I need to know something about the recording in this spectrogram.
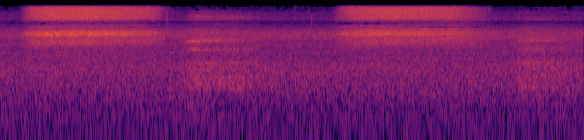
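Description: Steady breathing with airy, hissing inhales and exhales alternating in a slow rhythm, roughly four breaths with no one speaking, as a person does a rhythmic breathing exercise with one hand on the belly and one on the chest, pressing gently on the chest.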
